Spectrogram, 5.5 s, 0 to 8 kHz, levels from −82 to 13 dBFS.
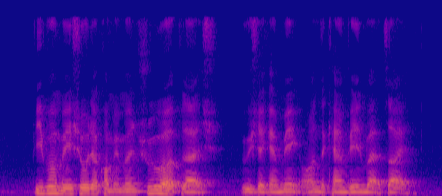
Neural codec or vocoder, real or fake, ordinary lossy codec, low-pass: none; real; MP3, 64 kbps; 7.2 kHz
